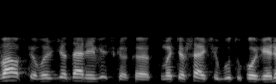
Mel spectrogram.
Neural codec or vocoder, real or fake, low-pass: codec, 16 kHz, 4 kbps, X-Codec, WavLM features, trained on Multilingual LibriSpeech; fake; 3.6 kHz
